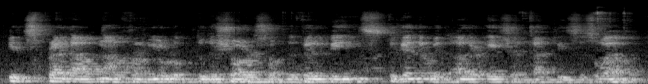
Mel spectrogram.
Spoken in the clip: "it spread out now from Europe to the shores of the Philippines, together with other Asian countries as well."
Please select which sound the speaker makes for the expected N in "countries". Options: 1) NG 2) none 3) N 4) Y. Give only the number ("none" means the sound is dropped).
3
